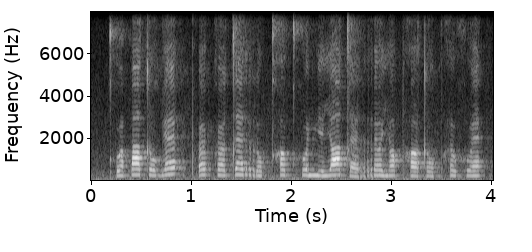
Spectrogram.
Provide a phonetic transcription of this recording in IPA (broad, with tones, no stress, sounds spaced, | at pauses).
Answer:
kʷʼ a˨ p a˧ t o˨ ɡ ɛ˦ | pʼ œ˧ k œ˨ t ɛ˧ r o˨ kʰ ʌ˧ kʷʰ ɛ˧ mʲ ə˧ j a˦ t ɛ˨ r ə˦˨ j ʌ˦ pʰ ʌ˧ t o˧ pʰ ə˦ xʷ ɛ˦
